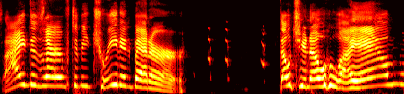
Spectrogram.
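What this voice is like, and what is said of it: Stereotypical drunk woman voice. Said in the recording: “This is just a stereotypical drunk lady, I guess... You sound like when Andrew Dice Clay does an impression of a woman.”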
